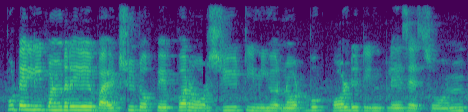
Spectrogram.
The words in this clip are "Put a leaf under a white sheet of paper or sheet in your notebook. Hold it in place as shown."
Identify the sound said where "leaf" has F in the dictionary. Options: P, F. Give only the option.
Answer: P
